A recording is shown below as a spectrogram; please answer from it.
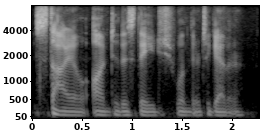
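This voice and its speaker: A man with a lowish voice chats as a podcast panelist. His delivery is informal and slightly halting, full of "like", and sounds dry and close. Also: flat delivery, fairly bright tone, no room sound. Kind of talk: casual chat.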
